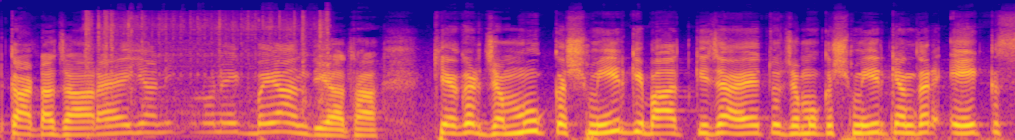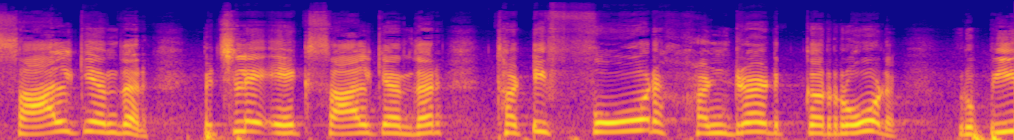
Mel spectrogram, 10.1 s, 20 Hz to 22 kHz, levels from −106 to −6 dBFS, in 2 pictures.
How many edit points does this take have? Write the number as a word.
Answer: one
